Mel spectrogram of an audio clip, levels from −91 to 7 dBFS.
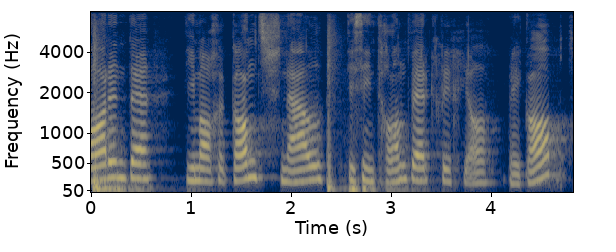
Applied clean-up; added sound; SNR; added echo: neural mask model RNNoise.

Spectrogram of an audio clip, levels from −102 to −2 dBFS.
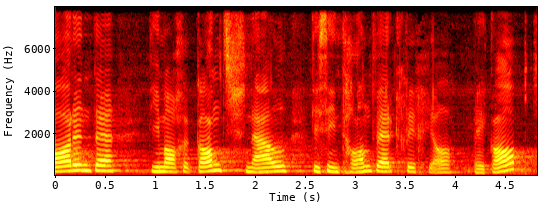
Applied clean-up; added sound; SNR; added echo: none; none; none; none.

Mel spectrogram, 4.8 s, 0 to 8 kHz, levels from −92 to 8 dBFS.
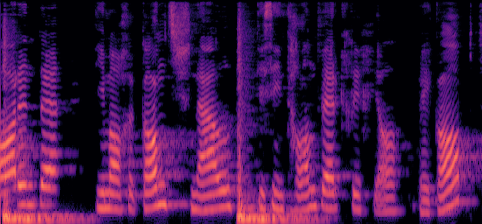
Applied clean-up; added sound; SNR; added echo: classical method Wiener filter.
